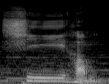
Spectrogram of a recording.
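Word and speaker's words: 시험: exams okay so the word exam in korean is shi hum shi hum but when we say this word in natural fast speech the hear in the second syllable is never pronounced clearly and i think most of the time if people say naturally in fast speech it's the sound basically disappears entirely i don't think i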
